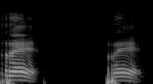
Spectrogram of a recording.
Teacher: जीवा मूर्धा भाग के स्पर्श करती है और जीवा 2-3 बार कंपन करती है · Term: लुंठित वर्ण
